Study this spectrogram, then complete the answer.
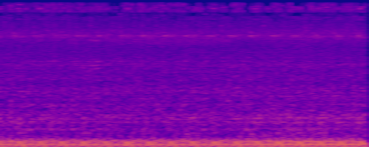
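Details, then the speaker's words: Car just refitted with transmission and clutch, running for the first time that day: low, lumpy idle with uneven beat and occasional stumbles; slight misfire of unknown cause, smoke seen earlier possibly from a bad valve cover. "It starts misfiring a little bit. I don't know why that is. I'm not worried about it quite yet because there's worse sounds out there."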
